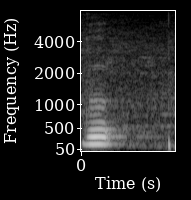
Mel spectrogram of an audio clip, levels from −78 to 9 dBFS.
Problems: none marked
